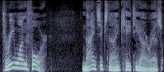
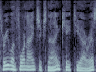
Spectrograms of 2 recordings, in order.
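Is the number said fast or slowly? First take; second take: slowly; fast. First: The number is said slowly. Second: The number is said fast.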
